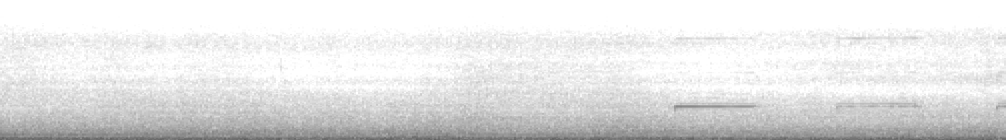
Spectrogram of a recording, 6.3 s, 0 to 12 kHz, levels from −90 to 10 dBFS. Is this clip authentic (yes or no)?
yes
